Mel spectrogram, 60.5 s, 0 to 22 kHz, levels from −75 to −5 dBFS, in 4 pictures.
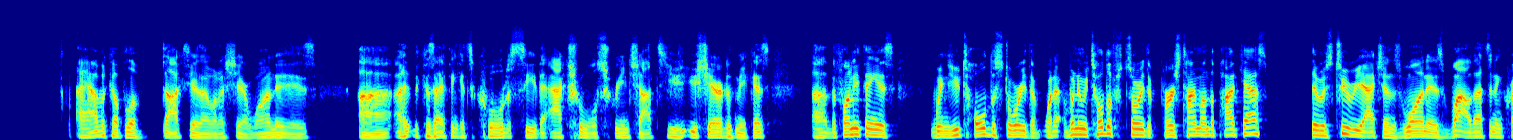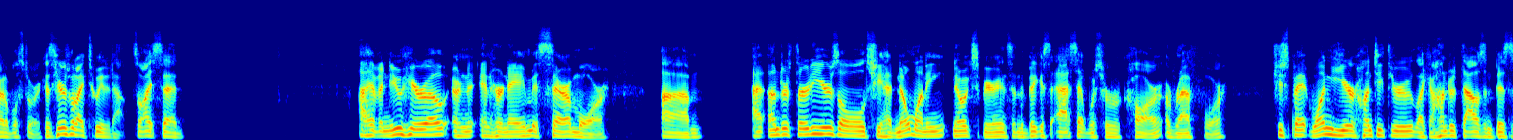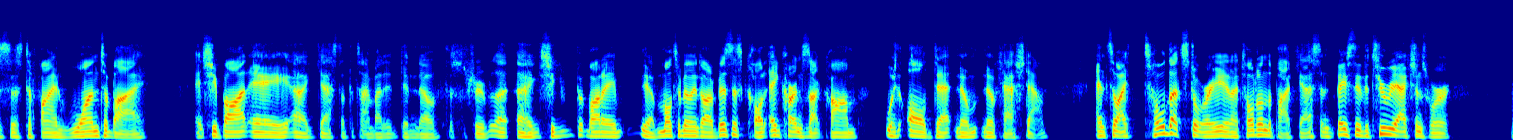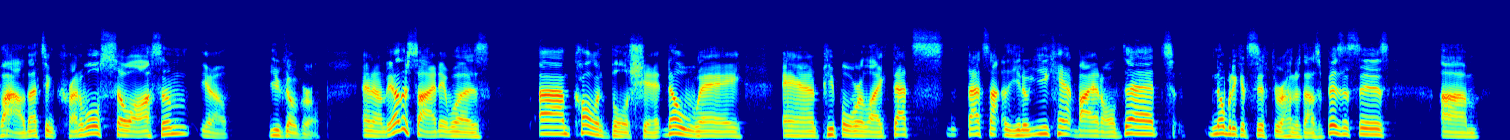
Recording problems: muffled; very slightly; fading above 5 kHz

